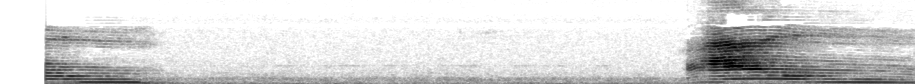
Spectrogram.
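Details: Domestic cat meowing indoors: a short harmonic meow, then after about three seconds of quiet a louder, longer, bright meow that slides slightly downward.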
